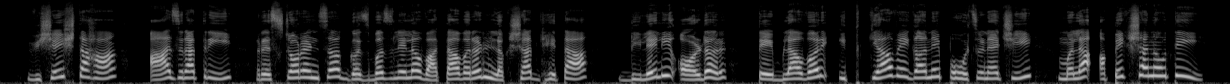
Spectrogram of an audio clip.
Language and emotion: Marathi, surprised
